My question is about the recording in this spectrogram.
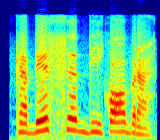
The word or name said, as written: Cabeca di cobra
